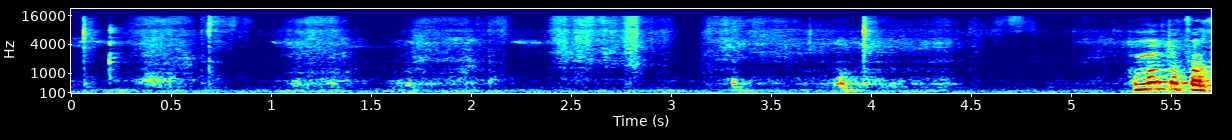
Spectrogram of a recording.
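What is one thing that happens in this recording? Plastic gloves rustle softly as hands brush crumbs away.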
